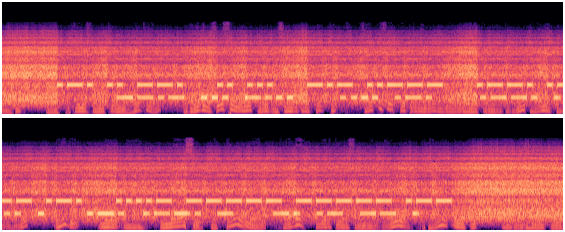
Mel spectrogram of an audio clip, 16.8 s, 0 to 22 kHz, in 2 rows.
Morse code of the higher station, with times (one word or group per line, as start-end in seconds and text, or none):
0.8-2.7 RIG
3.2-4.1 IS
4.6-6.6 K2
7.1-9.6 PWR
10.1-15.2 400W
